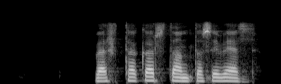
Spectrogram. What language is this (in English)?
Icelandic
